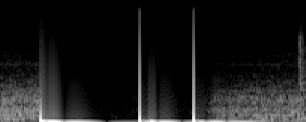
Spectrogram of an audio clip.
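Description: Three sharp clicks in a pause between speech: the loudest about a quarter second in, trailed by a brief low rumble, then two more close together around the middle.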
